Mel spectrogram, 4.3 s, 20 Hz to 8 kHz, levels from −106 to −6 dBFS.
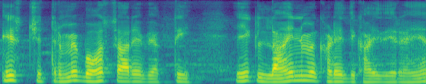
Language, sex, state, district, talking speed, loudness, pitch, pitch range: Hindi, male, Uttar Pradesh, Jalaun, 195 wpm, -18 LUFS, 125 Hz, 115-150 Hz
